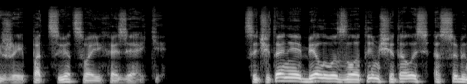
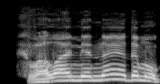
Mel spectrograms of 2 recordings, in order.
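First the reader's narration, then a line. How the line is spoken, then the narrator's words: Shout. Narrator (Russian): крикнул предводитель спартанцев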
